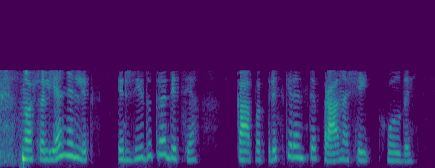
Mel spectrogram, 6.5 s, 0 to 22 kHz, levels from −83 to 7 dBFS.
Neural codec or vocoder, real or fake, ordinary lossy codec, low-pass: vocoder, 24 kHz, 100 mel bands, Vocos; fake; AAC, 16 kbps; 7.2 kHz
